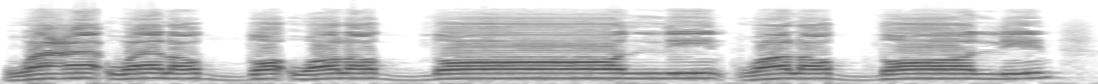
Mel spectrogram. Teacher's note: بالترقيق الواو واللام وتفخيم الضاد في أعلى مراتب التفخيم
